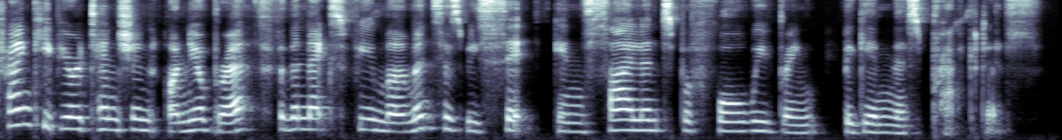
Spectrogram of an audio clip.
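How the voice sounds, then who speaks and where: A woman guides a meditation at a very slow, unhurried pace. Her voice sits at a medium pitch, and she gives gentle instructions in short phrases, leaving space between them.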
